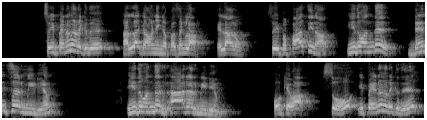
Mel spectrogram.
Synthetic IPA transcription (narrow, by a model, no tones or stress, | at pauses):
soːɪpːɐɛnːɐnɐɽɐkːɯðɯnɐlːaɡɐʋɐnɪŋɡɐpɐsɐŋɡɐɭaːɛlːaːɾʊ̃ | soːɪpːɐpaːɾt̪inaː | ɪðɯʋɐnd̪ɯɖɛnsɐɾmiːɽɪjɐm | ɪðɯʋɐnd̪ɯɾaːɾɐɾmiːɽɪjɐm | oːkːeːʋaːsoːɪpːɐɛnːɐnɐɽɐk̬ːɯðɯ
